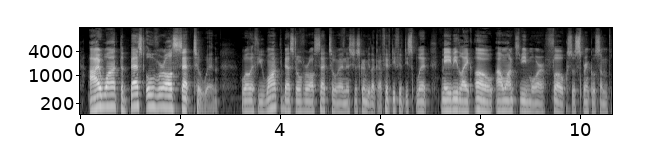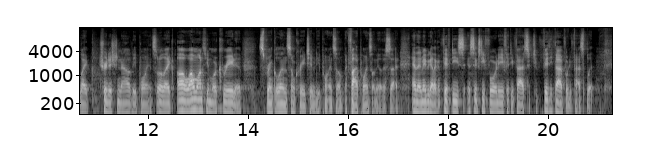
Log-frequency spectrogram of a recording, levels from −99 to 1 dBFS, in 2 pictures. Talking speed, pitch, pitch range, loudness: 210 wpm, 115 Hz, 105-125 Hz, -27 LUFS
